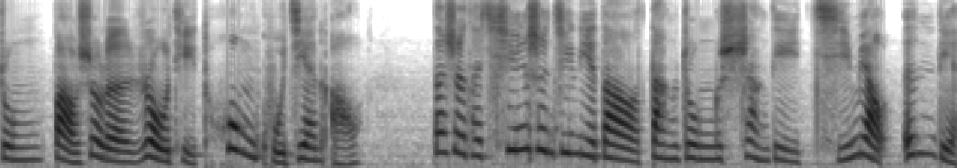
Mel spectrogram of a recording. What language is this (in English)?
Chinese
